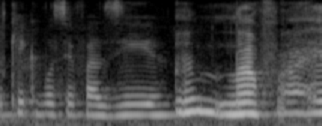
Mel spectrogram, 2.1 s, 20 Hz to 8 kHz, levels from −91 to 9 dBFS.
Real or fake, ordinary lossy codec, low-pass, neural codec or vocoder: real; none; none; none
